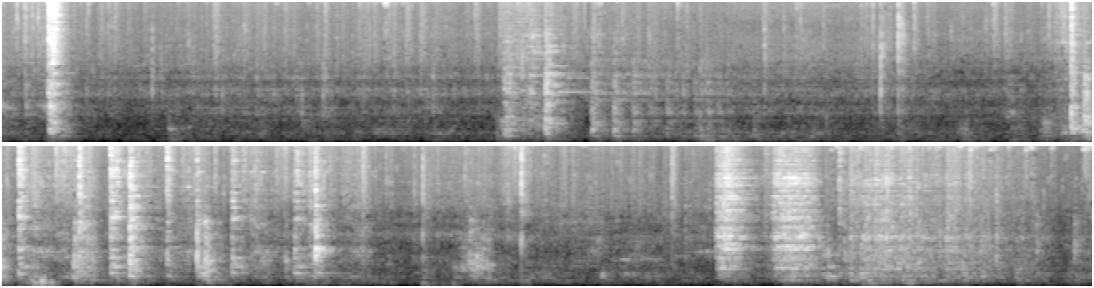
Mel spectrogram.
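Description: Edible gum (dink) puffing as it fries in ghee, with a steady soft sizzle under repeated scraping and stirring strokes of a spoon in the pan, continuous and close.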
